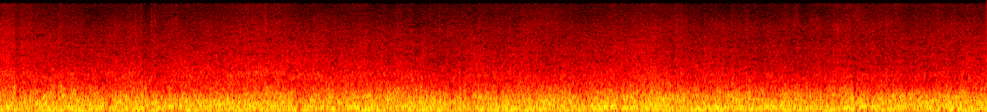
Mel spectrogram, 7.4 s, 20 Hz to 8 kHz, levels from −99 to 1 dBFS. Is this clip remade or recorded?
remade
